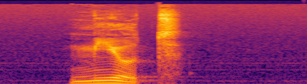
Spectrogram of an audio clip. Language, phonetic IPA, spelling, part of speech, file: Polish, [mʲjut], miód, noun, Pl-miód.ogg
